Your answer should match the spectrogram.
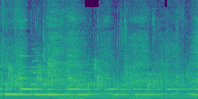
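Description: Electronic keyboard playing soft sustained chords, the notes held steady, with a few lower notes moving underneath.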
